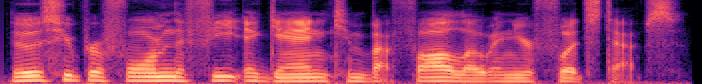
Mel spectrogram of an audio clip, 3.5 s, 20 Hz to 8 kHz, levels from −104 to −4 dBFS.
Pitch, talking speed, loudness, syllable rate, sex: 130 Hz, 205 wpm, -17 LUFS, 5.0 syllables/s, male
